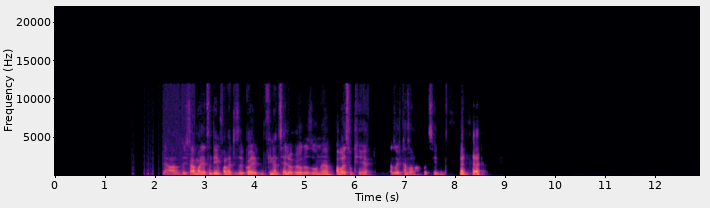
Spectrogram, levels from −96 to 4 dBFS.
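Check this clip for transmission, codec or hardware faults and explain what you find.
One fault is present: truncation distortion on a fade, from 0.00 to 2.81 s, across the fade-in of this speech clip. The fade stage appears to keep too few bits, which fits an 8-bit path with no dither. The quietest passage, up to 2.75 s, is reduced to coarse square steps and sounds gritty until the level rises.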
